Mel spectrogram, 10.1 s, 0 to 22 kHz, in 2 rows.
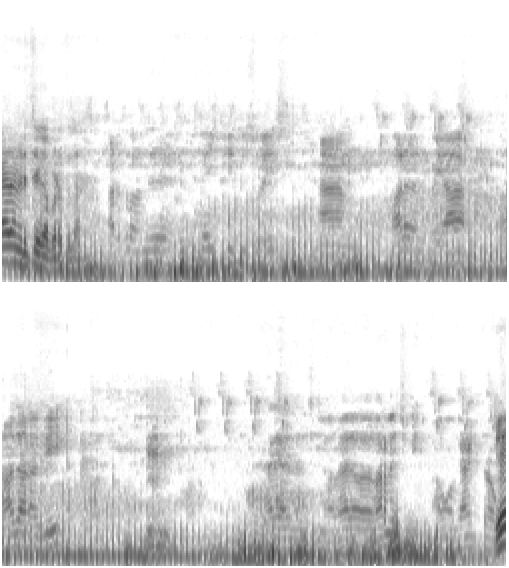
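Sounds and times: steady low rumble: 0.1 - 10.0.

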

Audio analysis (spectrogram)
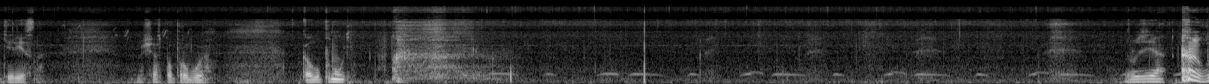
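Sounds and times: hose spray hiss: 0.0 - 12.0.

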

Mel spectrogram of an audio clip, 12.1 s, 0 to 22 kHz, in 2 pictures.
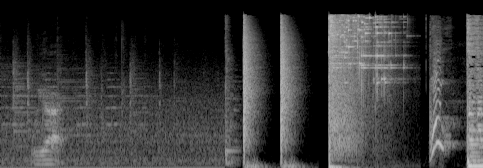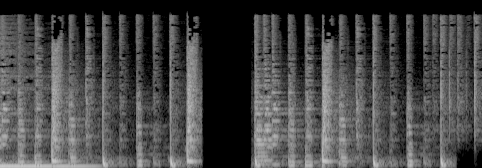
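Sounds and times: glassy shattering crash: 4.1 - 5.2.

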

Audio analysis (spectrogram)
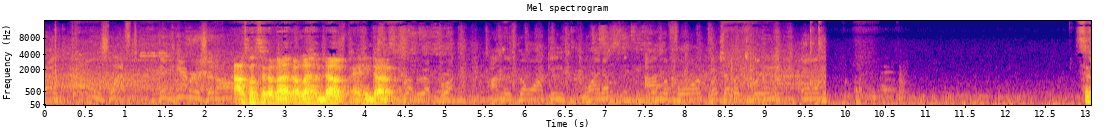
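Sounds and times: male sports commentary: 0.0 - 4.6
arena crowd noise: 0.0 - 9.8.

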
